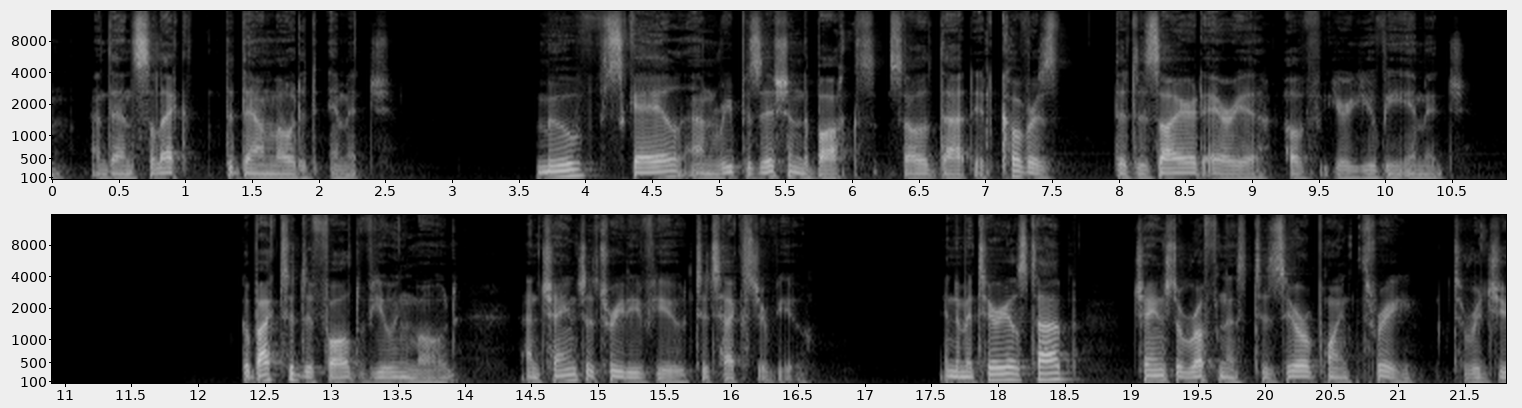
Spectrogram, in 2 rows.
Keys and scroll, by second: 1.0-3.0 typing, 9.7 typing, 12.2 typing, 12.2 Escape.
